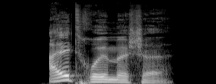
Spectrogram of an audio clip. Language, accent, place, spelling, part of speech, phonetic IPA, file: German, Germany, Berlin, altrömische, adjective, [ˈaltˌʁøːmɪʃə], De-altrömische.ogg
- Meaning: inflection of altrömisch: 1. strong/mixed nominative/accusative feminine singular 2. strong nominative/accusative plural 3. weak nominative all-gender singular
